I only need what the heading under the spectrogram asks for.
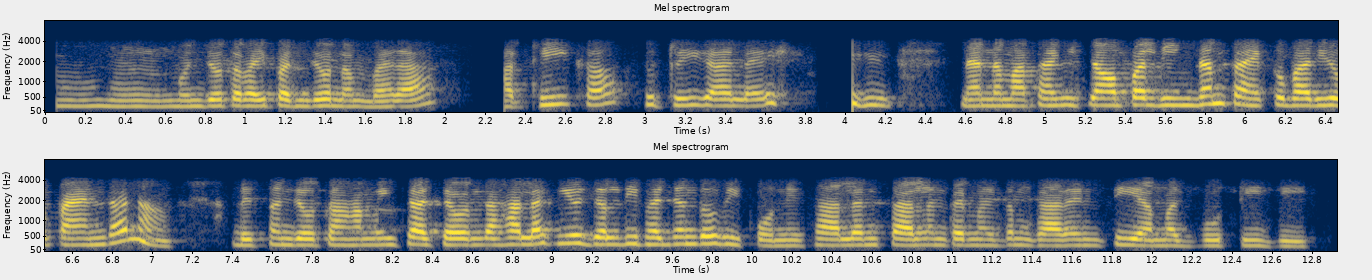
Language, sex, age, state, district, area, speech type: Sindhi, female, 45-60, Uttar Pradesh, Lucknow, rural, conversation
